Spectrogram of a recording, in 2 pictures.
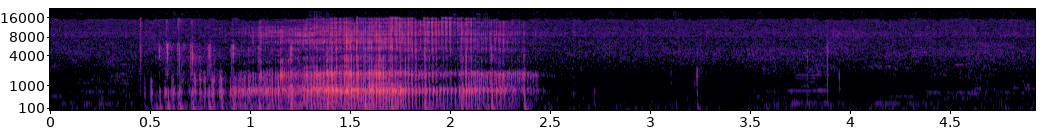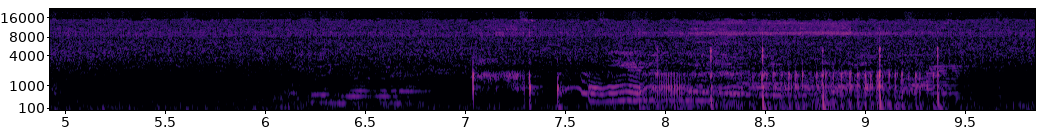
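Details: A dog snoring: one long, rough, buzzing snore of about two seconds, followed by a quiet stretch with faint small clicks and rustles in a small indoor room.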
